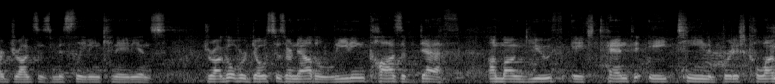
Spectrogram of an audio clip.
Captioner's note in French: voix de l'interprète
